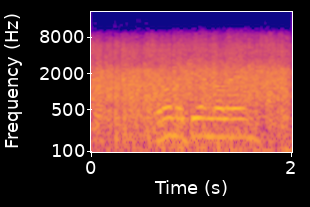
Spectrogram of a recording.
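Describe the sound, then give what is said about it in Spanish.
Strong applause sends off a guest in a radio studio, a dense and steady clatter of clapping that runs the whole way through, with a voice speaking over it. “Le despedimos con un fuerte aplauso.”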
